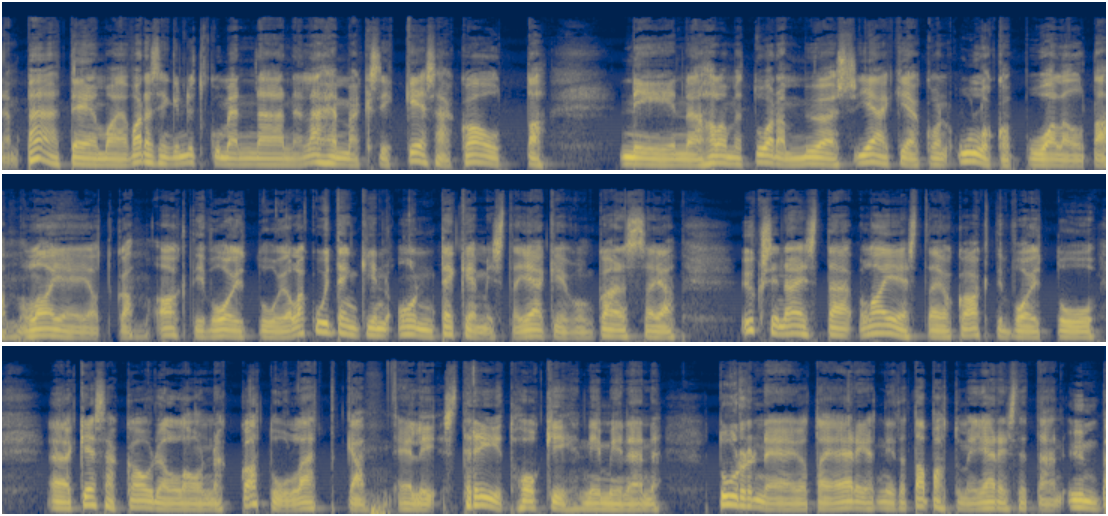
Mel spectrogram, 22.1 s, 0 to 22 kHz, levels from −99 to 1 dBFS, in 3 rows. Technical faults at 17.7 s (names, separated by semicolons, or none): DECT cordless phone buzz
